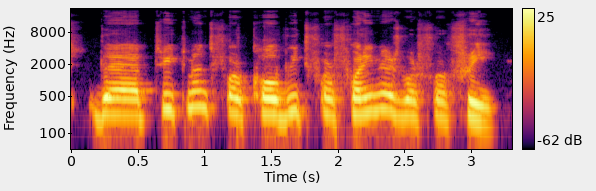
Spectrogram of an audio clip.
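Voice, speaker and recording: Dark, mellow tone with a Portuguese accent, ordinary pitch variation and a moderate pace. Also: woman. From Portugal. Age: 20s. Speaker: trade commissioner. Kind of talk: interview.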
